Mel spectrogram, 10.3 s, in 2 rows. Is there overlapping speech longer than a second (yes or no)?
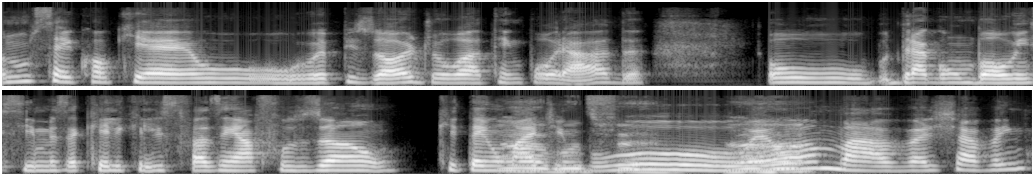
yes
